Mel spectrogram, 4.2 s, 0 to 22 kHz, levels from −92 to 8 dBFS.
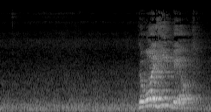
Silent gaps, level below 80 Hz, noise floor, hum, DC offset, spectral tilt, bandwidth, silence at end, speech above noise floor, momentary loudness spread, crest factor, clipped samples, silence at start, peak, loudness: none; -54 dBFS; -47 dBFS; none; under 0.1%; -6 dB/octave; 14 kHz; 0.05 s; 24 dB; 27 LU; 20 dB; under 0.1%; 0 s; -10 dBFS; -24 LUFS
